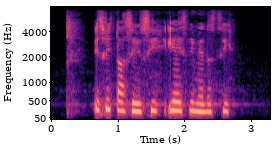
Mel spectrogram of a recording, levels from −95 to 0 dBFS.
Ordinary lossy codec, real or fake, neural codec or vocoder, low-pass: AAC, 32 kbps; real; none; 7.2 kHz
